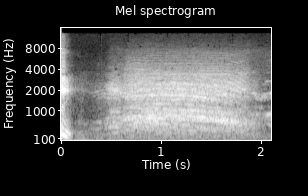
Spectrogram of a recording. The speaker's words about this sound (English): Rugby! This side's the only side that got it. One more time I'll do it. Rugby! There's a war cry in this room.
